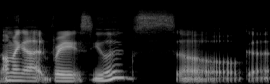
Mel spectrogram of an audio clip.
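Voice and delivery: soft, breathy, creaky vocal fry. In a chat about vocal fry, showing how to do it: vocal fry. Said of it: "My favorite way to do vocal fry".

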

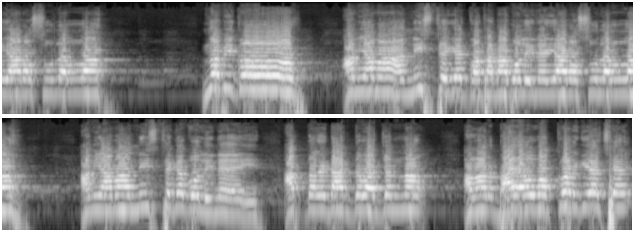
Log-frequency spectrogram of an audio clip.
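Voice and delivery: high, loud, trembling, frightened pleading voice.

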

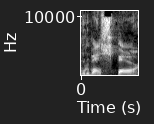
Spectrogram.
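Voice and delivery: normal talking voice

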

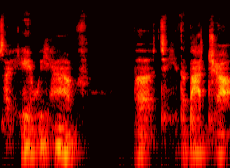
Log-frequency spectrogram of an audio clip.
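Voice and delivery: hushed, put-on narrator voice. Introducing Bertie the Badger, a whispered David Attenborough voice. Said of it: "I'm having to whisper in my best David Attenborough voice".

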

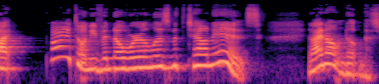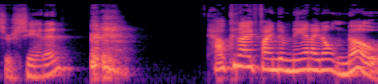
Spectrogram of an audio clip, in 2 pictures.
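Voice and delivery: scared, halting stammer. A girl answers her grandfather's request, frightened, tripping over words. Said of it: "In her fright, she was tripping over her words".

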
